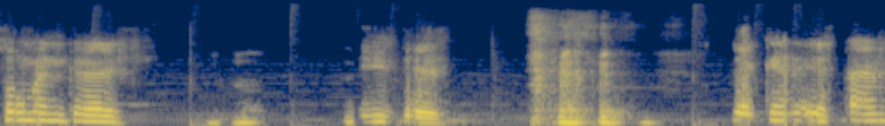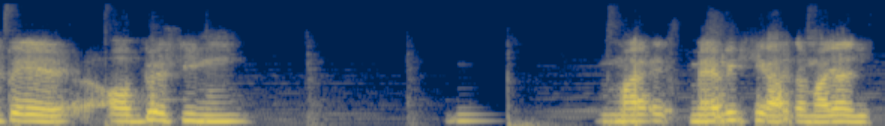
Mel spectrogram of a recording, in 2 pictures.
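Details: Adult man with cerebral palsy speaking Urdu; dysarthric speech (cerebral palsy).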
